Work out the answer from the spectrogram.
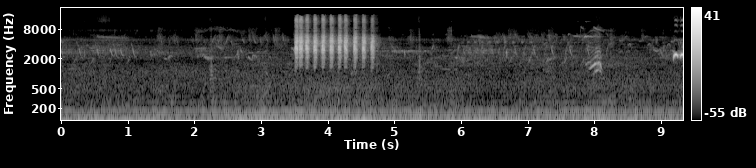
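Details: Yellow-breasted chat singing at Osborn Metropark, Huron, Ohio, on 23 May 2023 at 10:12 AM: a sudden dense, harsh rattling burst of about a second, then scattered thin notes and a short sliding whistle over a steady low rumble.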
